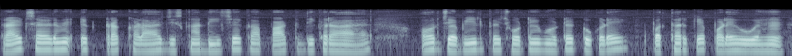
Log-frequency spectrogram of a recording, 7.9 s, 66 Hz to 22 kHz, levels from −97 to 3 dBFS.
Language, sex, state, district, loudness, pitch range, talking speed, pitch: Hindi, male, Jharkhand, Garhwa, -22 LUFS, 120-135 Hz, 190 wpm, 125 Hz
